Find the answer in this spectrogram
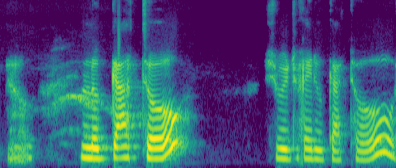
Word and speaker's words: gâteau: Le gâteau. Je voudrais du gâteau au chocolat, par exemple. It's a cake. Un gâteau. It sounds just like cat in Spanish, but it's spelled like this.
